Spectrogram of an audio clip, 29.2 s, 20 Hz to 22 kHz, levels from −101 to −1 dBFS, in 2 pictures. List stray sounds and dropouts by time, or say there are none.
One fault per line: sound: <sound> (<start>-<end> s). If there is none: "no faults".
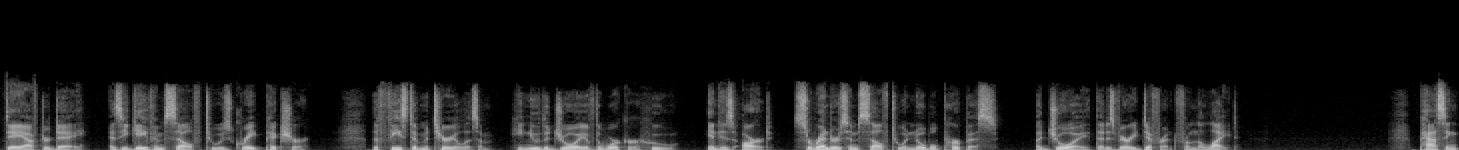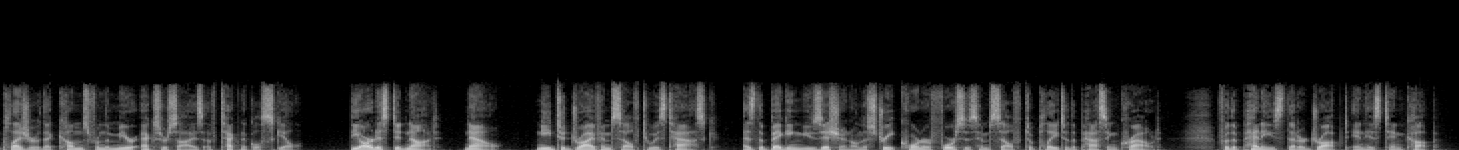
no faults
